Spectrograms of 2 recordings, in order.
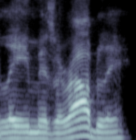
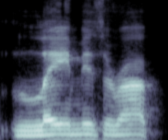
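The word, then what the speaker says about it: Les Misérables: Yeah, I think the French technically is like Les Miserables. I don't know. I don't speak French. There's an accent aigu over the E, which in French means that E is pronounced A, but I don't.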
